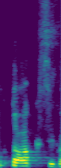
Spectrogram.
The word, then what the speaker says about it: tóxico: É o X com som de KS, tá? É esse X que faz Xi, é o tóxico, o táxi, o tórax. Esse X com som de KS é um som a mais.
